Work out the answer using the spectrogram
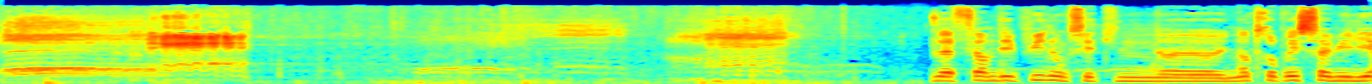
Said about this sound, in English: a sheep farmer, calls to a herd of his sheep at his family farm, Ferme du Puy, near the town of Dreux in France's Centre region.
